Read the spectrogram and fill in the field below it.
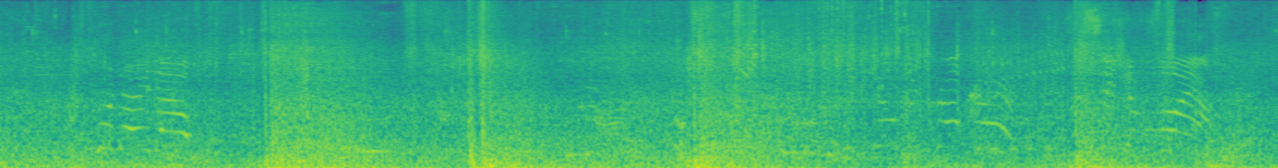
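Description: A grenade in Darktide goes off with deep booming blasts, joined by repeated heavy gunfire bursts in a chaotic fight, while voices talk over the din.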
